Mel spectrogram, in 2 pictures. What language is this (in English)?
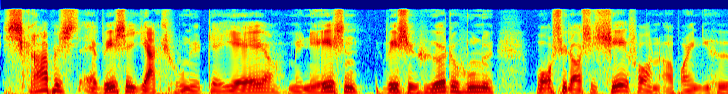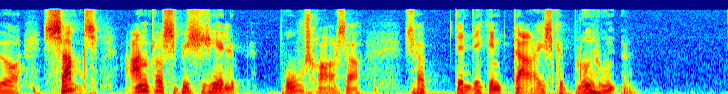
Danish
